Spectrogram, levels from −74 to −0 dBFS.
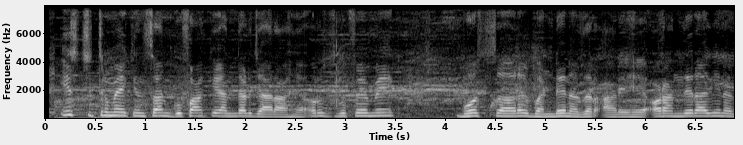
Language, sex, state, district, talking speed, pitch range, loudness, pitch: Hindi, male, Uttar Pradesh, Hamirpur, 235 wpm, 180-210 Hz, -21 LUFS, 195 Hz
